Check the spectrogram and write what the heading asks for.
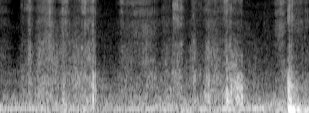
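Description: Quiet room tone with a steady low hum and a couple of faint taps and rustles, about a second apart.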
